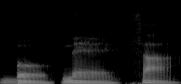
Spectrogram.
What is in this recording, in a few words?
"bometha", concat syllables; Affixing experiment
